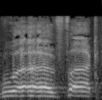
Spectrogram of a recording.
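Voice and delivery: a loud, sloppy yelp at the crash; drunk startled curse. Retold or imitated. Drunk passenger reacting to knocking the cyclist down, loud startled curse. Drunk man who opened the door.

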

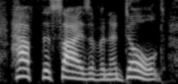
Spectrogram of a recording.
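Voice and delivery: usual speaking voice

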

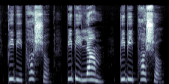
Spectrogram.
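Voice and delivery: high, loud bird voice calling; insistent high squawk to wake Bibi; starling waking her. Acted. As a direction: chirp it out like a pet starling at dawn.

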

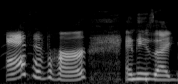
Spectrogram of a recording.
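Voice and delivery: ordinary delivery, nothing marked

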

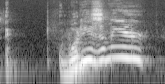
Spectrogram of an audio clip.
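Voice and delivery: high, fast incredulous cry; astonished. Retold or imitated. Dad shocked at the heavy backpack, high and fast. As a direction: squeak it in disbelief.

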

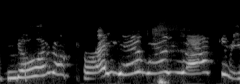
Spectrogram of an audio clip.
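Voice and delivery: very high mock blubbering; hammed-up tearful squeal; crying and blubbering. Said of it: "she was, like, crying and blubbering".

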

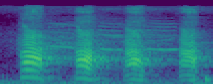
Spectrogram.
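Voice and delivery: boss's braying laugh; Trevor's laugh. Acted. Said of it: "Trevor laughed".

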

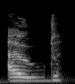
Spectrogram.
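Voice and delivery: put-on "ode" for old, L dropped, rounded vowel. Shown as a demonstration. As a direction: say "ode" with no L sound. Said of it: "they drop their L's".

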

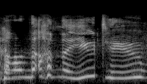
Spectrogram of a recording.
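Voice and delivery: playful old-timer impression; mock old person. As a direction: echo the grandpa line, laughing. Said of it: "I sound like an old person".

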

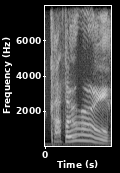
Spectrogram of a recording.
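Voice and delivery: high, loud comic-book blast; shouted explosion noise. Acted. Another blast hits headquarters, long loud boom. Reads out explosion sound effect.

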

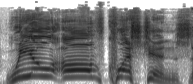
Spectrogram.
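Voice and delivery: big hyped segment announcement; announcer voice. Acted. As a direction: boom it out like a radio promo.

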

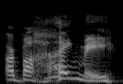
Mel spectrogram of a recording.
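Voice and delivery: ordinary talk

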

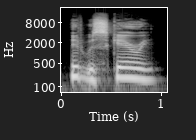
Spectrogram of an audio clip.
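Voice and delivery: put-on high, small child voice; little boy. A narrator's reading. Boy tells stranger about lost mother, little boy's voice. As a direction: speak as a young boy, pitched high.

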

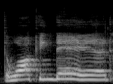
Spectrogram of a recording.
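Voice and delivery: high, held-out answer; sing-song ta-da reveal; drawn-out reveal. Real, not acted. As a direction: announce it high, stretching the last word. Triumphant reveal after a quiz question.

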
